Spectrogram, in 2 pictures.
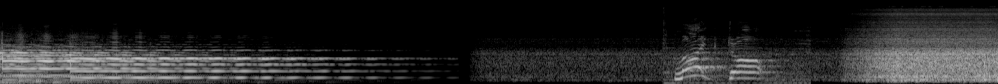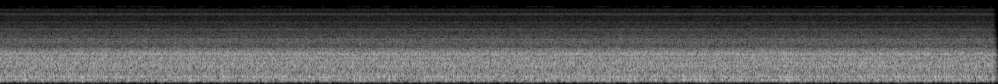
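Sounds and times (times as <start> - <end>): videotape hiss and rumble: 4.7 - 19.9.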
